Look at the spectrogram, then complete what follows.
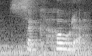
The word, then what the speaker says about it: sakota: way I say it it rhymes with Dakota like nor North Dakota or South Dakota that may not be the right way to say it though it kind of sounds like a state but it's not a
